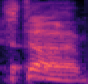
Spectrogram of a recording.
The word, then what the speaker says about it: Stiller: Ben Stoller was was so nice. Did I get the name right? – Stiller, yeah. Ben Stiller, sure. – Stiller, I'm sorry.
